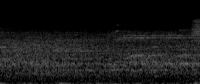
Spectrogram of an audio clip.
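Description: Faint, even background noise of an indoor volleyball gym: distant voices and court noise under the pause in commentary.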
